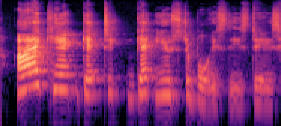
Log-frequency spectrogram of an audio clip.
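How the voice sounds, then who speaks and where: A woman puts on a gruff character voice pitched high, swinging very widely in pitch at a moderate pace. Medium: read story. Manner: muttering, gruff.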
